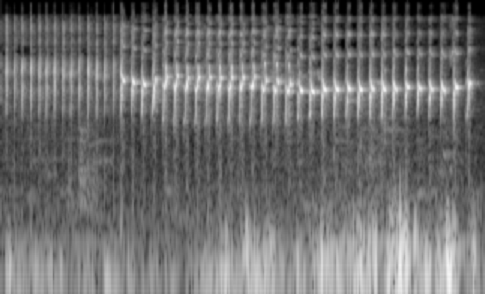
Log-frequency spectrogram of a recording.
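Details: Fighter lovebird calling out rivals with ngetik and long ngekek singing: fast high ticking notes for about a second, then a sustained, even, rapid chatter of sharp high chips, roughly eight per second, running unbroken to the end.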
